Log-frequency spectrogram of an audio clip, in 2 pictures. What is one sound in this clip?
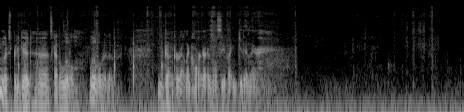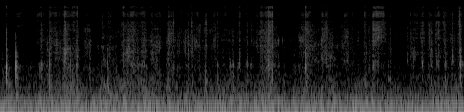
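A cloth rubs and squeaks against a plastic casing.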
